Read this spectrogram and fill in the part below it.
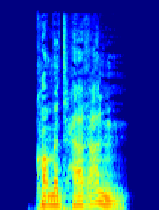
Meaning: second-person plural subjunctive I of herankommen
- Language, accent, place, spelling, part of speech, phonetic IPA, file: German, Germany, Berlin, kommet heran, verb, [ˌkɔmət hɛˈʁan], De-kommet heran.ogg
